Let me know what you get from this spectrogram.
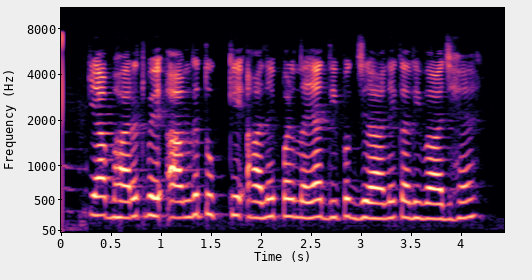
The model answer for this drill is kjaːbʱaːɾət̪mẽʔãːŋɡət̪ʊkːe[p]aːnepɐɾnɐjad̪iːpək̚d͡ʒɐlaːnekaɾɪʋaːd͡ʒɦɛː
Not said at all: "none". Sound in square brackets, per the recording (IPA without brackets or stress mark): ʔ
